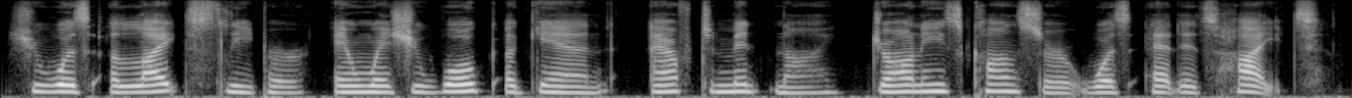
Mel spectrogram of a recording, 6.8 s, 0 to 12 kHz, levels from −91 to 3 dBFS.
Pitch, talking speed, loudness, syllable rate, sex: 215 Hz, 160 wpm, -18 LUFS, 4.1 syllables/s, female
